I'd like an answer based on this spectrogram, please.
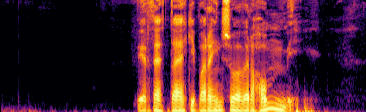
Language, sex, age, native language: Icelandic, male, 20-29, Icelandic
